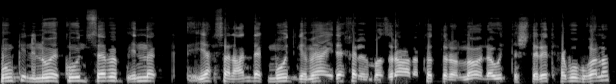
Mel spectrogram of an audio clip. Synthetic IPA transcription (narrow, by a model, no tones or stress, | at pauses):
momkenʔenːowæjækuːnsæbæbʔenːæk̚jeħsˤɑlʕand̪ækmoːt̪̚ɡæmaːʕid̪æːxelelmɑzɾˤɑʕalæqɑd̪ːɑɾˤʔɑlˤːɑːlæwʔent̪æʃt̪æɾiːt̪ħebuːbɣɑlɑt̪̚ˤ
